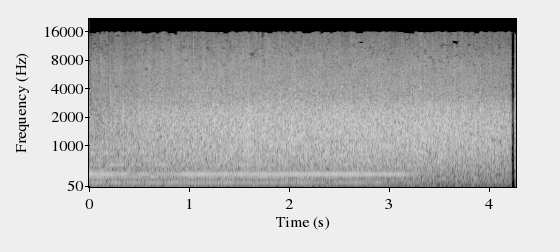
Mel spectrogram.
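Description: Audience applauding at the end of a live song, with the band's last held chord fading out under it about three seconds in.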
